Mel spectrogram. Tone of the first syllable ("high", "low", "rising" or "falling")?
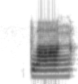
high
